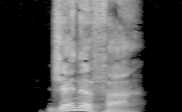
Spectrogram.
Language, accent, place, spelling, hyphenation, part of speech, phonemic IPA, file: German, Germany, Berlin, Jennifer, Jen‧ni‧fer, proper noun, /ˈd͡ʒɛnɪfɐ/, De-Jennifer.ogg
- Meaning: a female given name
